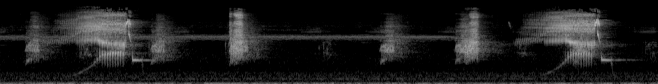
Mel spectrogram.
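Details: Red-rumped cacique song of loud, harsh, rushing phrases alternating with sharp single notes, with a sustained high tone and low droning in the background.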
